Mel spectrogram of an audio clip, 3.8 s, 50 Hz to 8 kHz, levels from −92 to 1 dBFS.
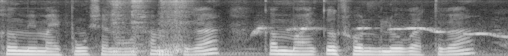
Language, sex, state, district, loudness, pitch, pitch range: Wancho, male, Arunachal Pradesh, Longding, -14 LUFS, 165 Hz, 155-185 Hz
